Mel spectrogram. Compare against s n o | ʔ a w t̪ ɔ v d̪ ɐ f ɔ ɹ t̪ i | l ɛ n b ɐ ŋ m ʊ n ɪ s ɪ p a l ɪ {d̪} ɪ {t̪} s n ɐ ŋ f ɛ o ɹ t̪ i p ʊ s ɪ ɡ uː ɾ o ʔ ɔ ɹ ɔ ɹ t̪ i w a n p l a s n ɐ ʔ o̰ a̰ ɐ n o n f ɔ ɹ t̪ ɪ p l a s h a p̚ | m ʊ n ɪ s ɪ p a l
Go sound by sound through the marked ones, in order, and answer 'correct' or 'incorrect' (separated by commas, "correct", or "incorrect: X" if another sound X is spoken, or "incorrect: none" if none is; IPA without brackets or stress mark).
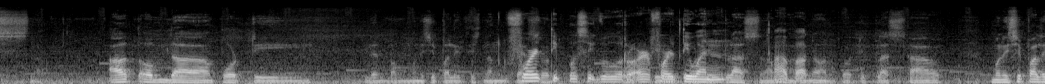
incorrect: t̪, incorrect: none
